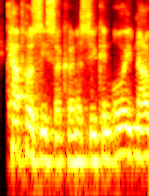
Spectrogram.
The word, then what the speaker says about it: Kaposi: for snobbishness the wait it's not caposi sarcoma but the emphasis is on the first level so it's capacity so you can always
